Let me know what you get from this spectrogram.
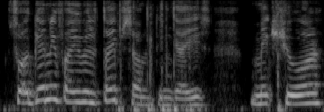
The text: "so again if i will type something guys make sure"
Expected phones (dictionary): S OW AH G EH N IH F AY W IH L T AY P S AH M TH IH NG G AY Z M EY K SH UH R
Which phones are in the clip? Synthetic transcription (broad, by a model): S OW AH G EH N IH F AY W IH L T AY P S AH M T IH NG G AY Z M EY K SH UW R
